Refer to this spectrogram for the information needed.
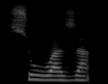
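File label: "suas", Sardinian, female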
